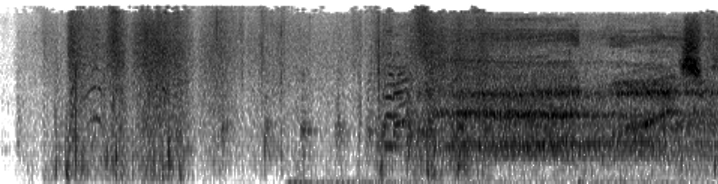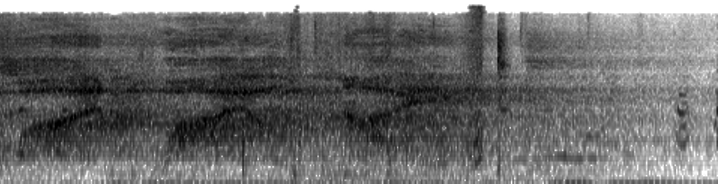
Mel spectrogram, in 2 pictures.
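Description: Several turkeys on a turkey farm gobble in bursts of rapid, warbling calls that overlap and repeat over a steady background of farmyard noise, loud.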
